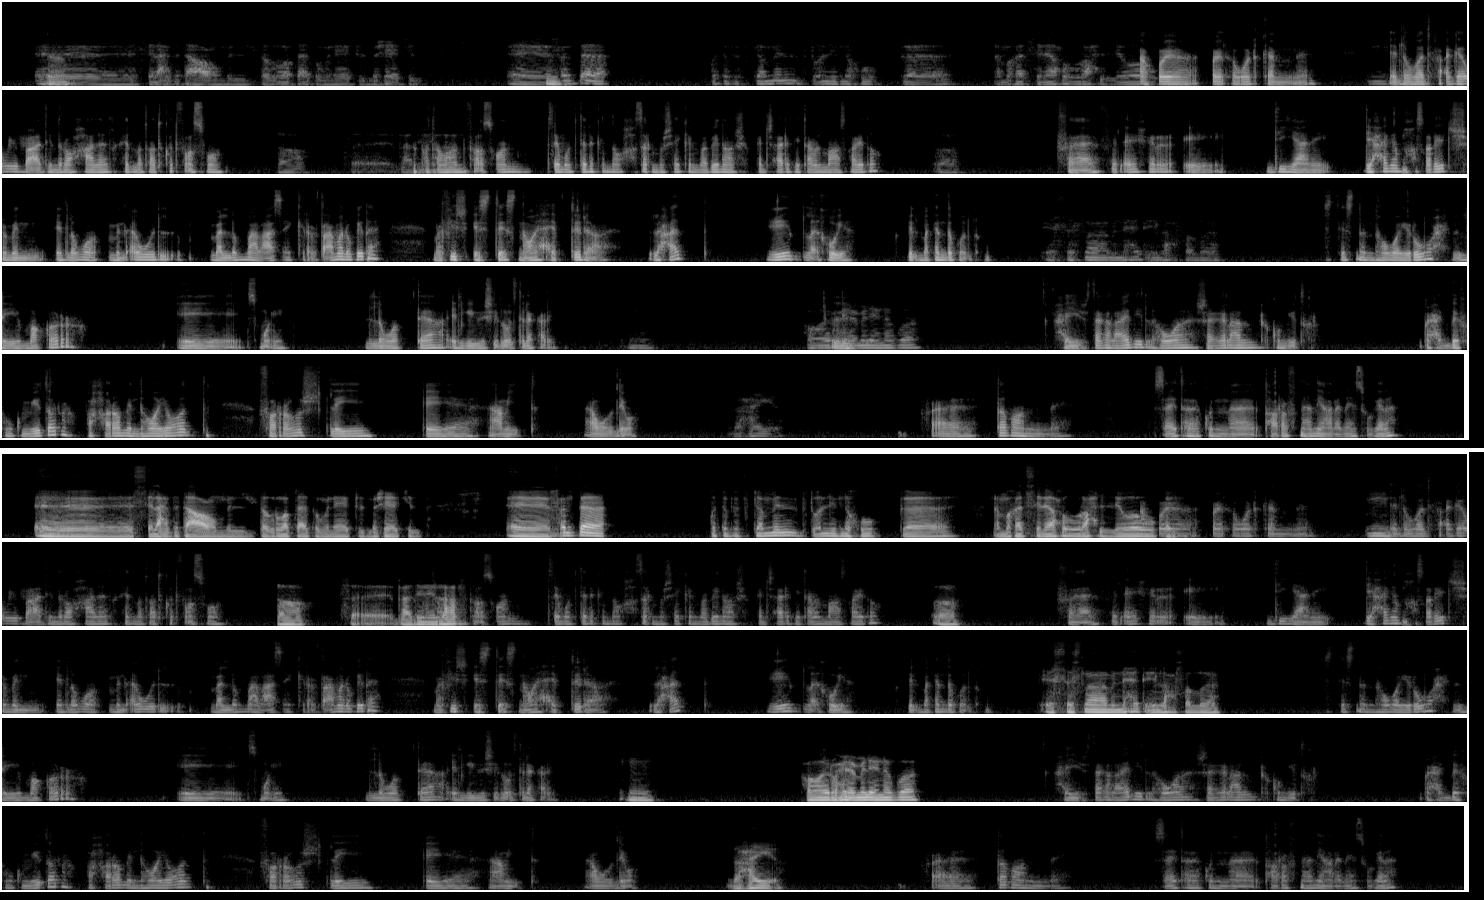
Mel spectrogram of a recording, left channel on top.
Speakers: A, on the right; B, on the left.
A: آه،
B: آه،
A: السلاح بتاعهم التجربة بتاعتهم هناك المشاكل آه،
B: مم.
A: فانت كنت بتكمل بتقول لي ان اخوك آه، لما خد سلاحه وراح اللواء وكان
B: اخويا اخويا الاول كان
A: مم.
B: اللي هو دفاع جوي وبعدين راح على الخدمه بتاعته كانت في اسوان
A: اه فبعدين
B: فطبعا
A: ايه اللي حصل؟
B: في اسوان زي ما قلت لك ان هو حصل مشاكل ما بينه عشان ما كانش عارف يتعامل مع صعايده
A: اه
B: ففي الاخر إيه دي يعني دي حاجه ما حصلتش من اللي هو من اول ما اللي هم العساكر اتعملوا كده مفيش استثناء واحد طلع لحد غير لاخويا في المكان ده كله
A: استثناء من ناحية ايه اللي حصل له يعني؟
B: استثناء ان هو يروح لمقر إيه اسمه ايه اللي هو بتاع الجيوش اللي قلت لك عليه
A: مم. هو يروح
B: ليه
A: يعمل ايه هناك بقى؟
B: هيشتغل عادي اللي هو شغال على الكمبيوتر واحد بيفهم كمبيوتر فحرام ان هو يقعد فراش ل آه، عميد او لواء
A: ده حقيقة
B: فطبعا ساعتها كنا اتعرفنا يعني على ناس وكده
